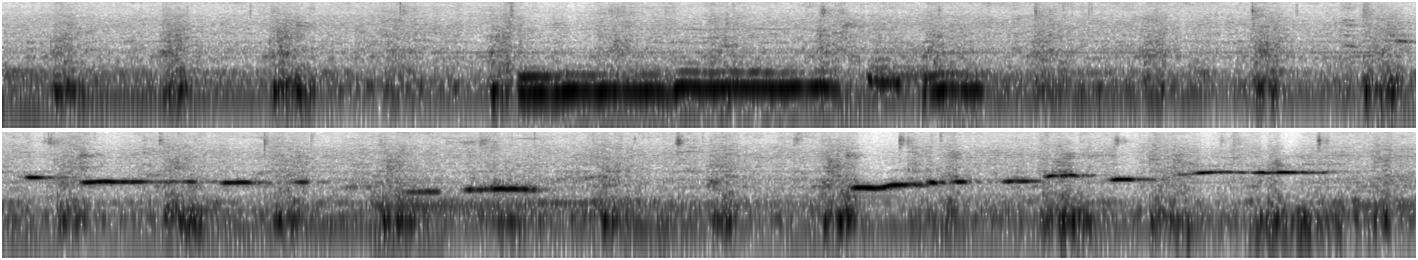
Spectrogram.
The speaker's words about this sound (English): What's that I'm whistling? It's a sig tune for some show on Irish radio that possibly isn't on anymore.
